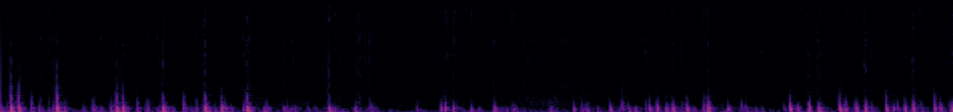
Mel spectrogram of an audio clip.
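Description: Fingertips rub and scratch along the velvet body of a hand-sized, green velvet-flocked reindeer figurine with a rigid core, held upright. The result is a dense run of soft, muffled, low scratchy thumps with almost no ring, easing briefly near the middle before picking up again.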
